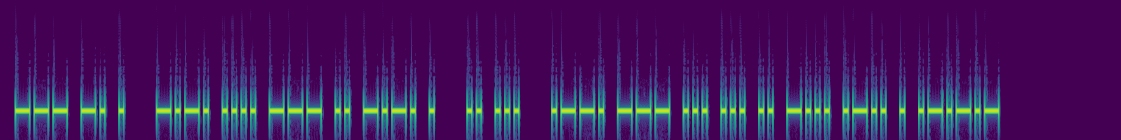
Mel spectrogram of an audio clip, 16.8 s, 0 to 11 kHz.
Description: Morse code, heard as a keyed tone, about 17 wpm, 700 Hz. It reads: ONE CHOICE IS POSSIBLE.
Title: Sentences from Top 1000 Words - Review Part 6 - 17wpm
